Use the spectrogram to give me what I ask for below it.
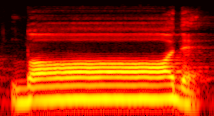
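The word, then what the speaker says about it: ض: পরবর্তী হরফের নাম হল দ দেখতে একই রকম সদের মতই শুধুমাত্র নুক্তার পার্থক্য সদের মধ্যে কোন নুক্তা নেই দদের মধ্যে নুক্তা রয়েছে দদ হারাফটি উচ্চারণ করার সময় অবশ্যই তিন আলিফ টেনে পড়তে হবে আপনার সাথে বলুন দ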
